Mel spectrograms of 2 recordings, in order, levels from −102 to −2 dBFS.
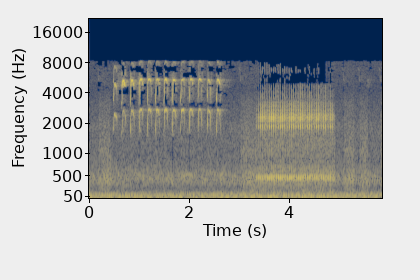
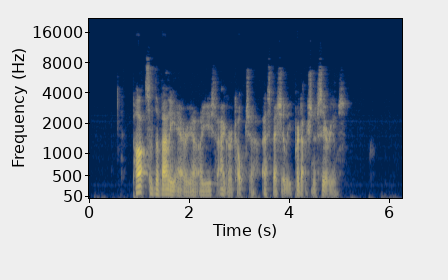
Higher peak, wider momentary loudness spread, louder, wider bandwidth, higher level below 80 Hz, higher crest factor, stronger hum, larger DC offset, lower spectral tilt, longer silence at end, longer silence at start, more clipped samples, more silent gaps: first, 0 dBFS vs -4 dBFS; first, 19 LU vs 14 LU; first, -16 LUFS vs -28 LUFS; about the same, 8.8 kHz vs 9.2 kHz; first, -34 dBFS vs -58 dBFS; second, 20 dB vs 26 dB; neither; first, 0.6% vs under 0.1%; second, -1.5 dB/octave vs -5 dB/octave; second, 0 s vs 1.15 s; second, 0 s vs 0.9 s; neither; neither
